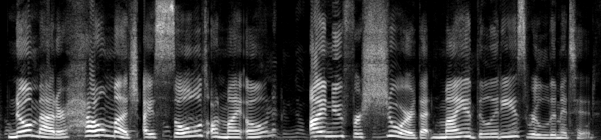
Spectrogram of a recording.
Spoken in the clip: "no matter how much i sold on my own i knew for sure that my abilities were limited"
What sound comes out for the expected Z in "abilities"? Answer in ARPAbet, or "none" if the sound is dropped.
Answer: Z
